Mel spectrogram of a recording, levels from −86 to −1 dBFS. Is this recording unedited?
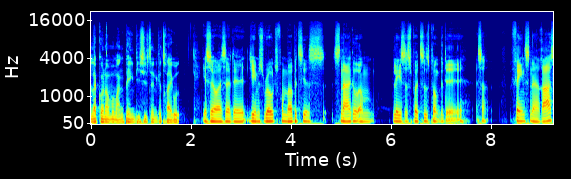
no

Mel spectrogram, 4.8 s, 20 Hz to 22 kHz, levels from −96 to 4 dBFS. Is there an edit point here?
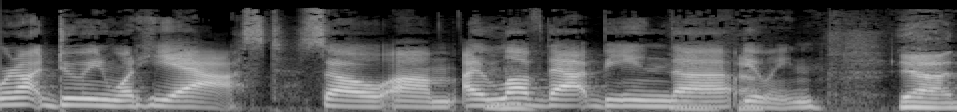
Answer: yes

